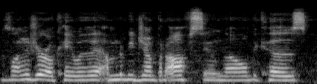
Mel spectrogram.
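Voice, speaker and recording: A woman's voice: medium pitch, completely flat delivery, fast talker, vocal fry, a little mellow, rough recording. A woman hosting a casual live stream, chatting loosely and answering viewers, her throat getting dry. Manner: rambling, conversational, answers chat comments. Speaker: live show host.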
